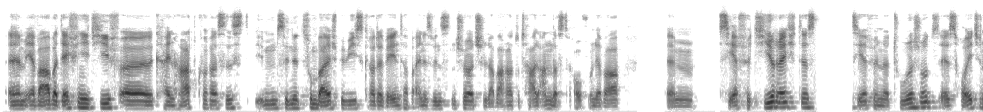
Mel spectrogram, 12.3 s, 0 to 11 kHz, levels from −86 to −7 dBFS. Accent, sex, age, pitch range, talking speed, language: German, male, 20-39, 110-135 Hz, 195 wpm, German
